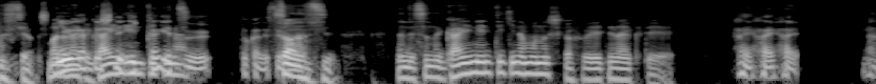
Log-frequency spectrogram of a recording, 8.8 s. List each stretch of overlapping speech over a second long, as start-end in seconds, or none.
0.5-1.9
